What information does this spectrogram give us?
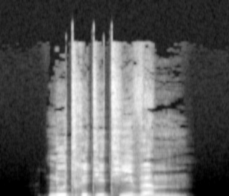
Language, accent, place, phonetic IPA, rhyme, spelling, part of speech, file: German, Germany, Berlin, [nutʁiˈtiːvm̩], -iːvm̩, nutritivem, adjective, De-nutritivem.ogg
- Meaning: strong dative masculine/neuter singular of nutritiv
